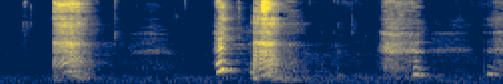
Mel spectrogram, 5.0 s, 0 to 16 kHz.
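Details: Run of sharp, noisy sneezes with catches of breath between, set off by a self-administered Covid-19 nasal swab test.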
